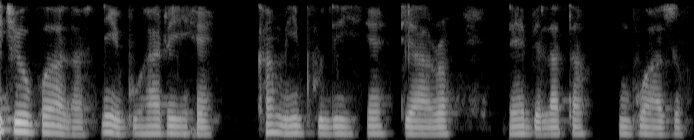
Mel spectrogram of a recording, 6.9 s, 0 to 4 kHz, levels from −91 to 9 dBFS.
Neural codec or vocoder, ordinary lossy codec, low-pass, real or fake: none; none; 3.6 kHz; real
